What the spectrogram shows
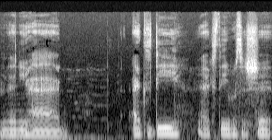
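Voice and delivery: soft whisper. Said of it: "Why are you whispering, dude?".

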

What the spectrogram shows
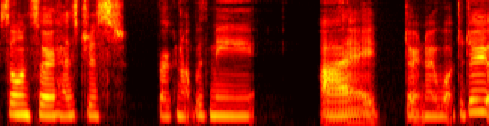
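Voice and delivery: ordinary delivery

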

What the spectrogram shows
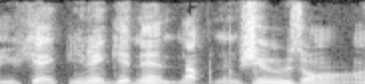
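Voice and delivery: put-on cartoon bouncer voice. Retelling a bouncer refusing entry, imitating a guy from The Boondocks. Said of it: "like he was the guy from the Boondocks going".

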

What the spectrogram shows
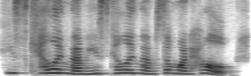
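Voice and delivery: mock, very high, shrill, rushed screaming cry. Retelling a scene where a character runs outside: imitating Zach screaming. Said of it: "He starts screaming".

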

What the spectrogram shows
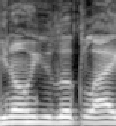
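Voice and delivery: put-on low-key New York Italian accent. Retelling what a man said to the speaker: low-key New York Italian accent. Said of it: "talked with like a low key like New York Italian ish accent".

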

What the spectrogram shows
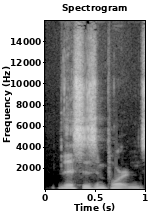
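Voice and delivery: ordinary talk

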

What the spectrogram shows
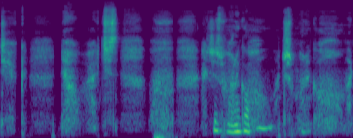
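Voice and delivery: soft, whispered muttering under the breath. Game master voices Evan as the players approach him: soft muttering. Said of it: "muttering in a very soft tone".

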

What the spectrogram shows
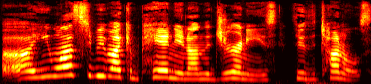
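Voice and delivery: ordinary delivery, nothing marked

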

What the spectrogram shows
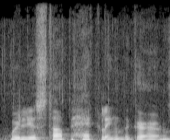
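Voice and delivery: haughty woman's voice. A talking sparrow addresses a dog: haughty woman's voice. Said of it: "Said the sparrow haughtily in a woman's voice".

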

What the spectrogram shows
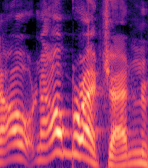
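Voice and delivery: put-on shrill, very high, very loud, booming old-Hollywood leading man. Doing an impression for the listeners: Jimmy Stewart impression. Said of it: "best Jimmy Stewart impressions".

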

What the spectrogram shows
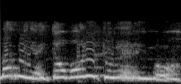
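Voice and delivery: put-on very high, tearful little girl voice. Imagining another speaker's ten-year-old daughter pleading: mock crying child.

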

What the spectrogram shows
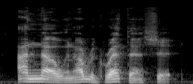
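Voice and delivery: ordinary delivery

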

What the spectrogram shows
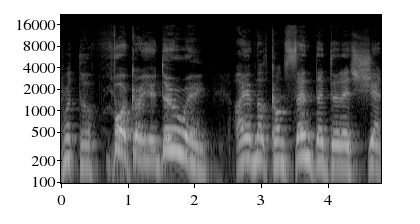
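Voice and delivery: furious high-pitched shout. Speaker recounts shoving a woman away and yelling at her; retelling a yell. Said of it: "start yelling at her like".

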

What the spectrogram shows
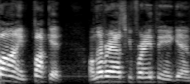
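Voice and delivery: put-on angry, pissed-off, fed-up, done tone. Retelling a comedy bit where he snaps at his girlfriend: imitating a pissed-off retort. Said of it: "So he's pissed at her".

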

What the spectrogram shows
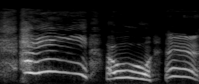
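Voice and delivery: very high, playful, swooping stage voice. Imitating own stand-up delivery, playing with the voice. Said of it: "play with my voice".

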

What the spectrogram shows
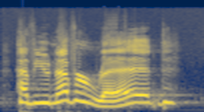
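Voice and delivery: high, slow, sarcastic tone. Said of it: "notice the sarcasm in Jesus' voice".

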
